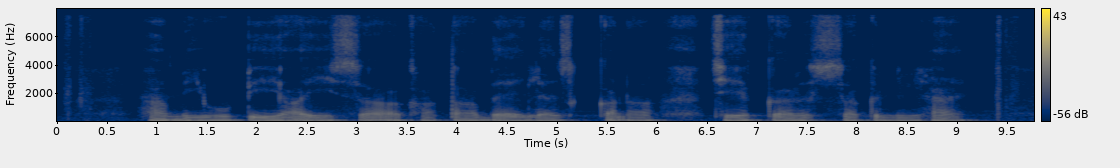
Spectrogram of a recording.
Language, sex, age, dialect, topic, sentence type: Magahi, male, 18-24, Southern, banking, question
